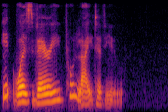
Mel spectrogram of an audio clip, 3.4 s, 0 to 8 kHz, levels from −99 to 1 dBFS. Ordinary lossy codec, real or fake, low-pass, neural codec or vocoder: AAC, 48 kbps; real; 7.2 kHz; none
